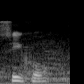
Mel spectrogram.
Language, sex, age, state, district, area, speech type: Hindi, male, 18-30, Madhya Pradesh, Harda, urban, read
